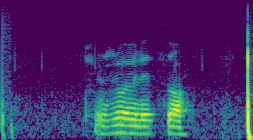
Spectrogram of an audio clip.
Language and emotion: Russian, neutral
